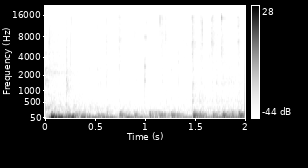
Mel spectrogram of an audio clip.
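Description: Computer keyboard typing: a quick, irregular run of key clicks as a word is typed.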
